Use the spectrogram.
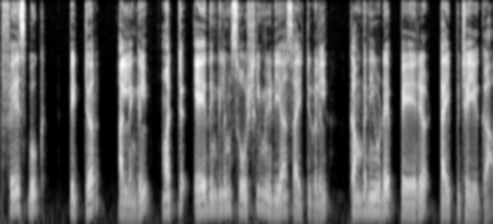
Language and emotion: Malayalam, neutral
